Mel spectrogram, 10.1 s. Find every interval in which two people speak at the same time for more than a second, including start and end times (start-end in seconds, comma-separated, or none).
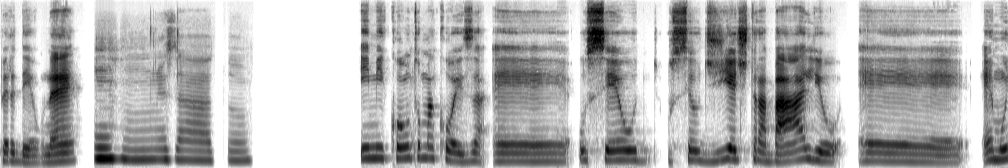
none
